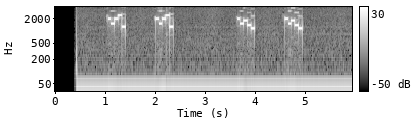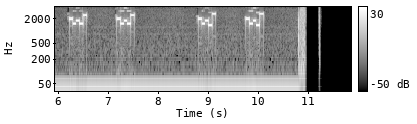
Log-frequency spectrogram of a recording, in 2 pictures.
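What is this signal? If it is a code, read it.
Five-tone selective call (ZVEI), heard as quick runs of five tones, tones of about 70 ms. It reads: 85803 85803 85742 85742 85750 85750 85744 85744
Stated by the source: Five-tone ZVEI selective call received by SDR, fire brigade Feuerwehr Orlamünde.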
